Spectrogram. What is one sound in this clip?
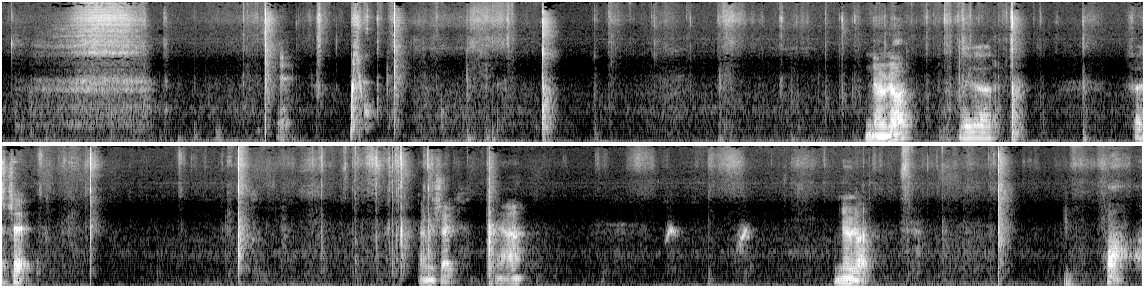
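Playing cards tap and slide onto a table.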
